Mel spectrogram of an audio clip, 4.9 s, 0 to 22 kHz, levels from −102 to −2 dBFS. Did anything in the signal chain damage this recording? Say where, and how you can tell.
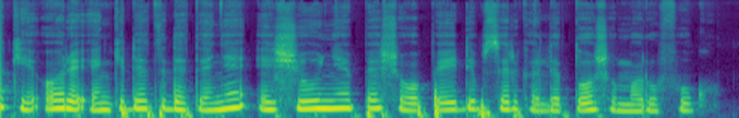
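No, nothing in the signal chain damaged this audio.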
